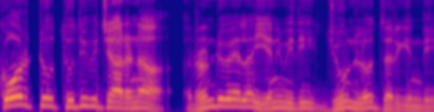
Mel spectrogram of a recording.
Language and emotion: Telugu, neutral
